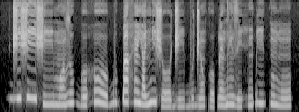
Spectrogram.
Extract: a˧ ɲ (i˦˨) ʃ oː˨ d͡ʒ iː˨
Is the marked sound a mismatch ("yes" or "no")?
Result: yes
